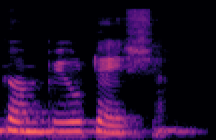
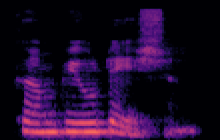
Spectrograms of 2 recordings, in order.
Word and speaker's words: computation: the primary stress in computation computation and the next strong stress goes to the First syll Comm so we say third syllable receives the primary stress and first syllable receives the secondary stress uh according to the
